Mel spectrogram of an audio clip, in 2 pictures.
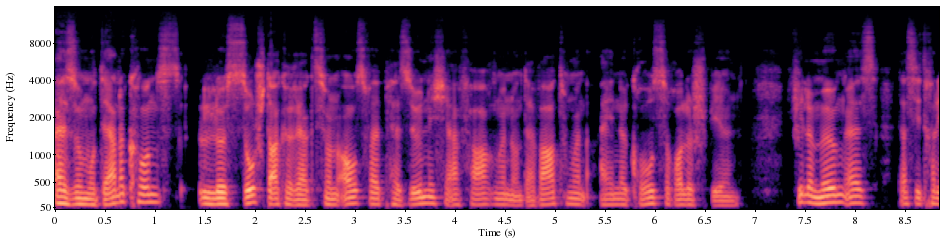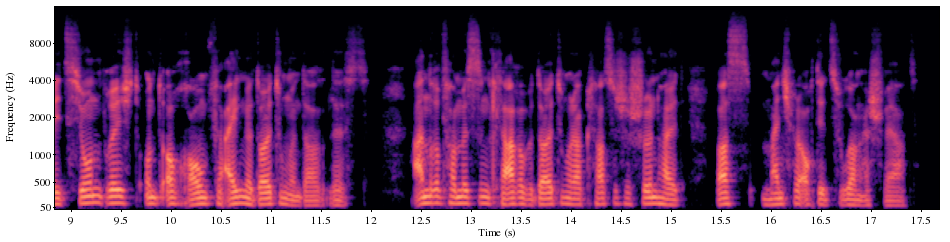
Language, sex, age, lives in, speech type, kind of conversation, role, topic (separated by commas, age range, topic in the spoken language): German, male, 18-19, Germany, read, expert-assistant, expert, Warum finden manche Menschen moderne Kunst faszinierend, während andere sie ablehnen? Welche Rolle spielen dabei Kultur und Erziehung?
